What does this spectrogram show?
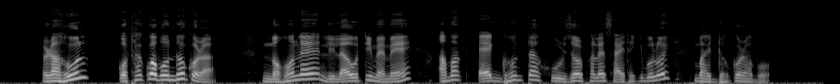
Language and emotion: Assamese, fearful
